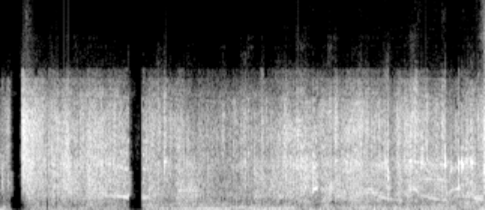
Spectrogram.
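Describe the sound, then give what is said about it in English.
Dash cam audio of a violent head-on car collision, a woman's vehicle driven into the path of a high-speed chase: a loud, dense burst of impact noise and grinding roar that fills the whole clip, briefly cutting out twice near the start, with no voices. “That is the sound of a head on collision with her putting herself in harm's way.”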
